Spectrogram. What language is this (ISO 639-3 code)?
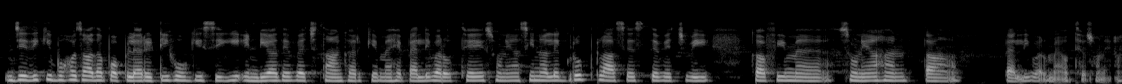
pan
